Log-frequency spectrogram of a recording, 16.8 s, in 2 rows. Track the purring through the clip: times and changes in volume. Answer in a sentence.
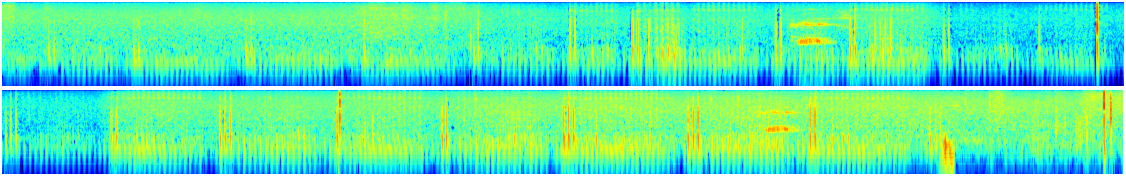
You can hear the purring from 0.0 to 16.7 s, getting louder.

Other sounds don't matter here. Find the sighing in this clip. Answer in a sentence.
The sighing can be heard from 5.9 to 6.5 s and from 14.1 to 15.0 s.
